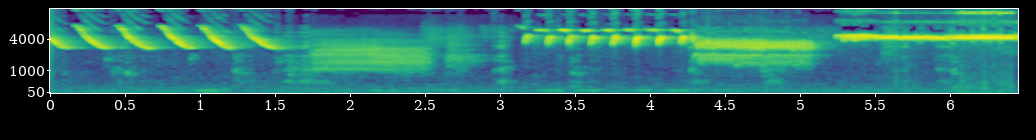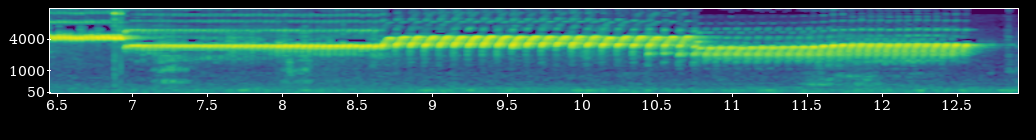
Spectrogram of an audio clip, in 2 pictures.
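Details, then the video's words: Canary singing as a tutor for chicks: a varied sequence of tours, with repeated descending sweeps, buzzy passages, a bright high whistle, a level whistled note and fast rolling trills at changing pitches. "Canary Singing - Most Spectacular HD Video Training For Chicks"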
